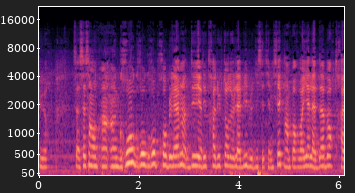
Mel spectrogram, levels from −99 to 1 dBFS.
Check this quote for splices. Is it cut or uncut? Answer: cut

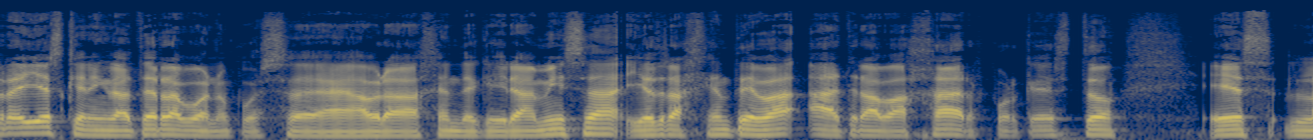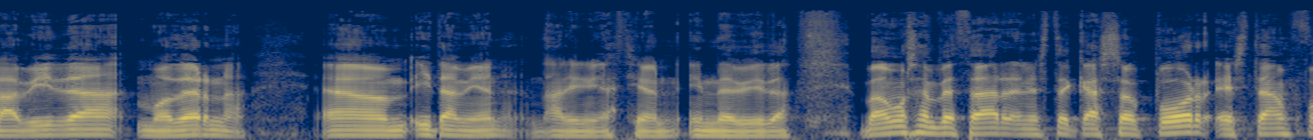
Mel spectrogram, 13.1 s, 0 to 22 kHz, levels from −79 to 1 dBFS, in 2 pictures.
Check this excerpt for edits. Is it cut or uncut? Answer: uncut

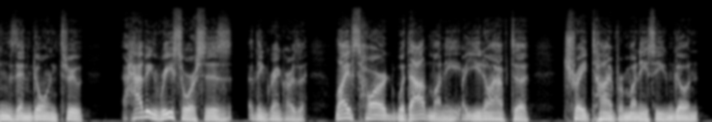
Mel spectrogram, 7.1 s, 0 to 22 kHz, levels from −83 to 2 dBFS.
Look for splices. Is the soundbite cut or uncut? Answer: cut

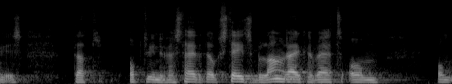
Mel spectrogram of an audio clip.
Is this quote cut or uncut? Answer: uncut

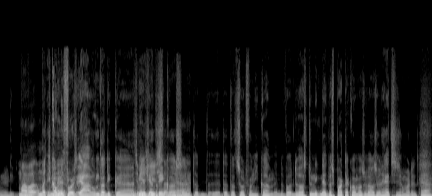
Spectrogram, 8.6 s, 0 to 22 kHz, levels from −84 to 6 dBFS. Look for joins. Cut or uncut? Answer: cut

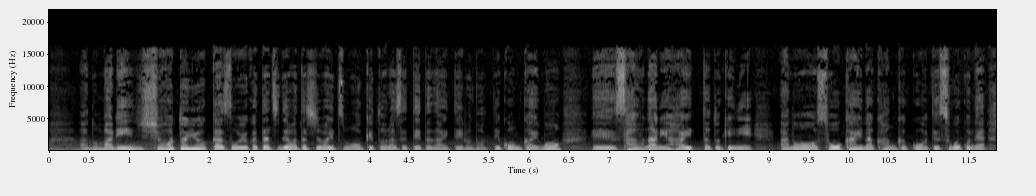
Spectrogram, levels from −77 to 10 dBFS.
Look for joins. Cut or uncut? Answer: cut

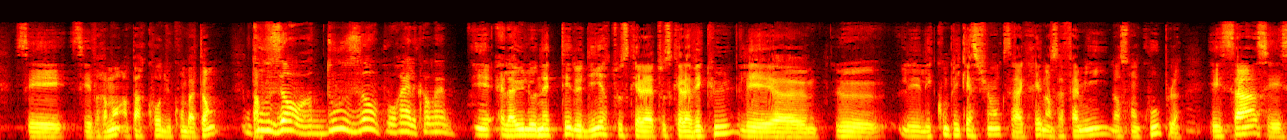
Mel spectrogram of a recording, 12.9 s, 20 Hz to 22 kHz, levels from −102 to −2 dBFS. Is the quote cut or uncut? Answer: cut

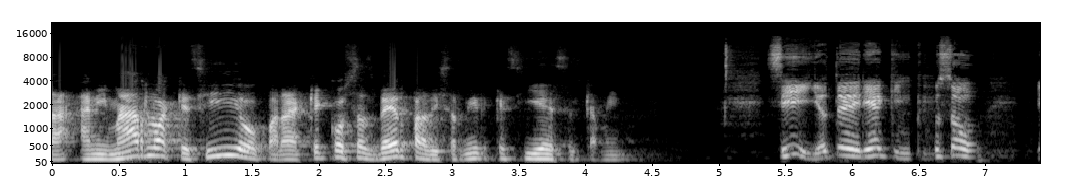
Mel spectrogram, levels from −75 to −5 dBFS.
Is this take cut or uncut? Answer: uncut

